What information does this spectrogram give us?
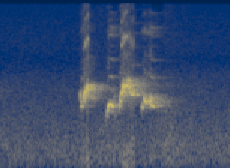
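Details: Red-whiskered bulbul, from a cage holding a wild male and female, while wild birds outside call for a mate. One quick, lively phrase of three or four liquid whistled notes lasts half a second.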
